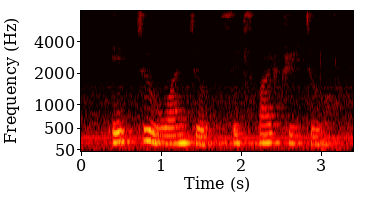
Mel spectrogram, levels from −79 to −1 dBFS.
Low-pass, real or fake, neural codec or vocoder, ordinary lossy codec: none; real; none; none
